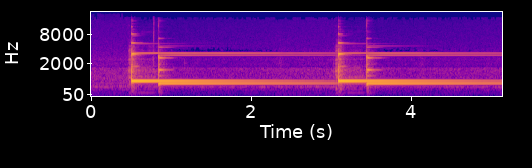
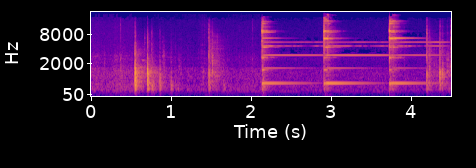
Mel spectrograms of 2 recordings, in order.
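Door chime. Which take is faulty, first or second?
second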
